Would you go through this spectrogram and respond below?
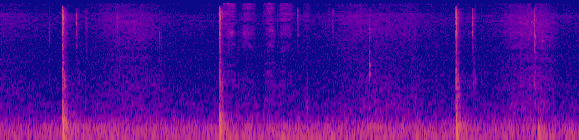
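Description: Pen or chalk strokes writing small-x notation during a maths lecture on affine algebraic sets, three or four short sharp taps spaced across a few seconds, close and faint against a quiet room.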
